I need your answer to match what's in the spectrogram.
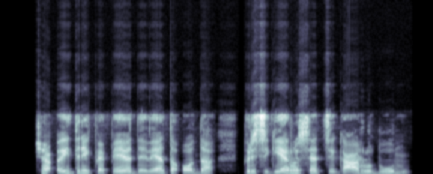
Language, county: Lithuanian, Telšiai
